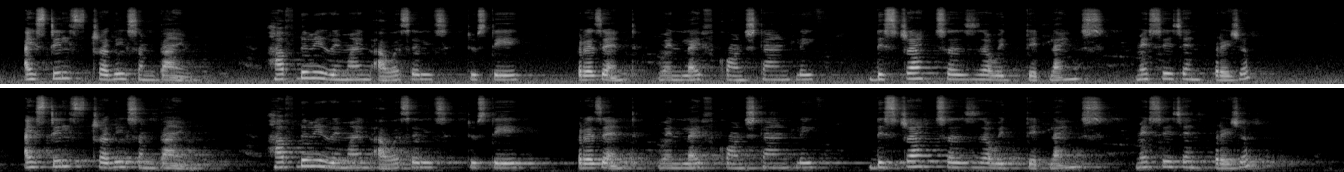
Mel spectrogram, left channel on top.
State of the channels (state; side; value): noise; left; rumble, 16 dB below the sound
